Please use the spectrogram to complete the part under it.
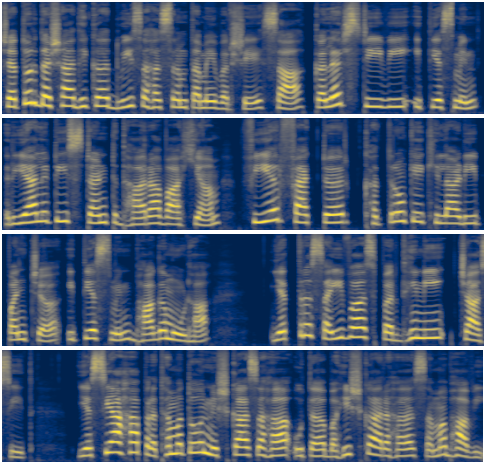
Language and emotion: Sanskrit, neutral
